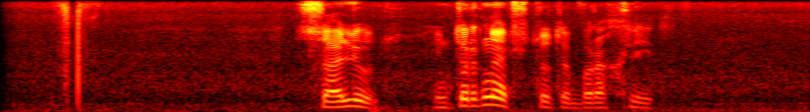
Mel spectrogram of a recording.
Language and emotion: Russian, neutral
